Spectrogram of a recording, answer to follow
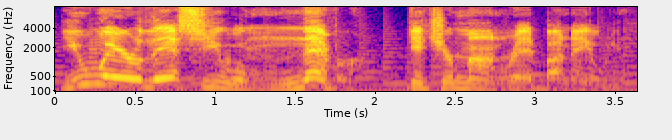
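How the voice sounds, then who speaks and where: A man with a rural American accent co-hosting a comedy podcast, bantering in a folksy, excitable, argumentative way. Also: fairly high pitch, moderate pace, soft background music. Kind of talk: comic banter.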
